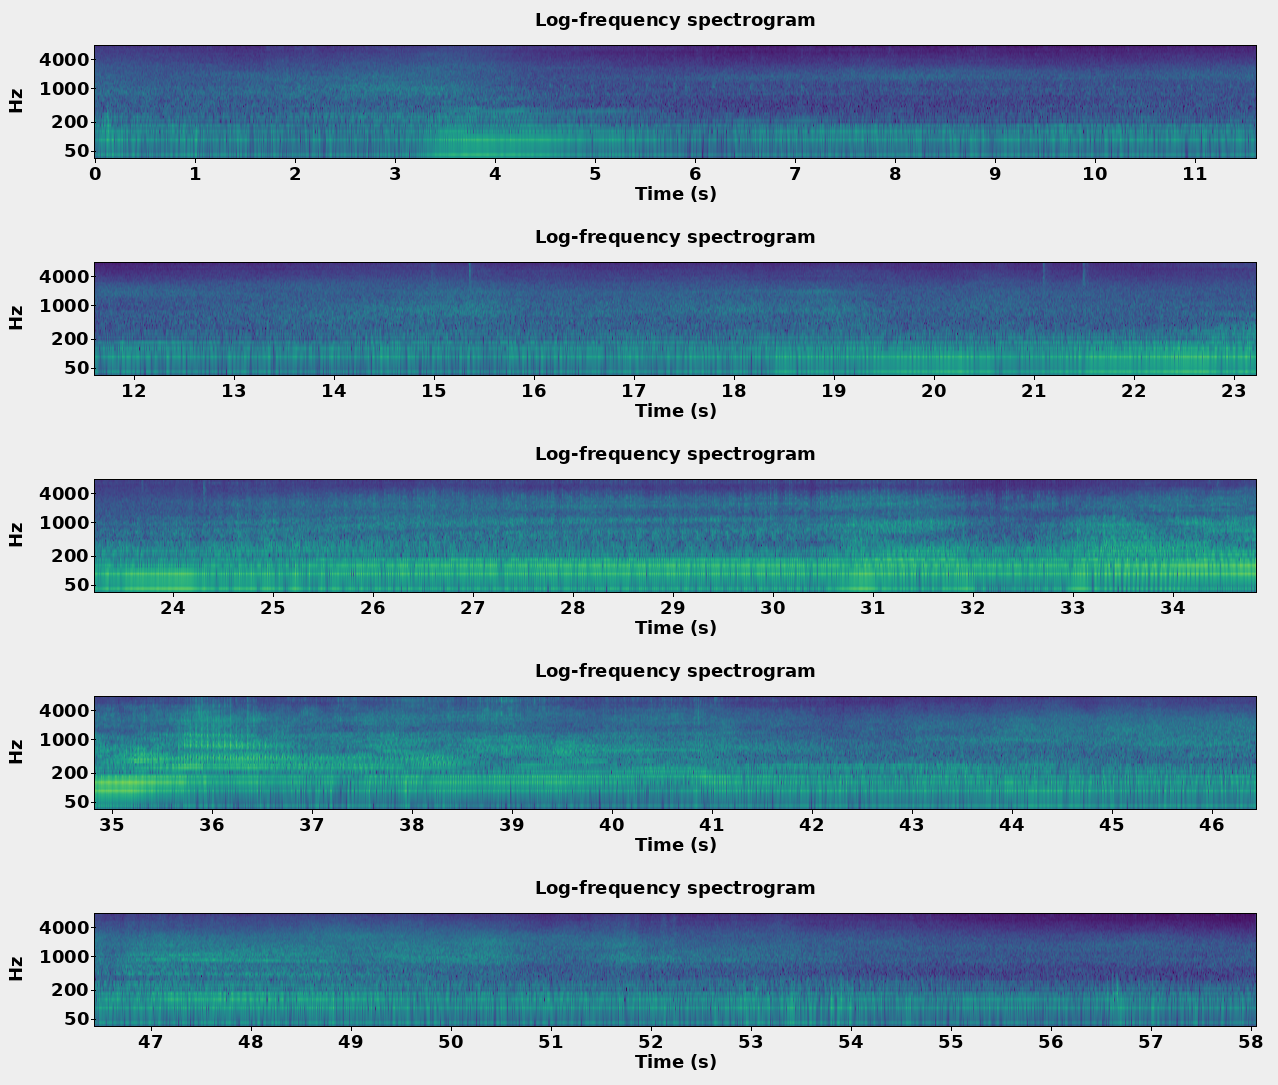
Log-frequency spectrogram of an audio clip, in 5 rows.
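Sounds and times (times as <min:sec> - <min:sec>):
vehicle engine running: 0:22.5 - 0:34.1.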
